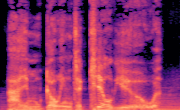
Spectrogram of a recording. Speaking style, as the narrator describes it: she hissed

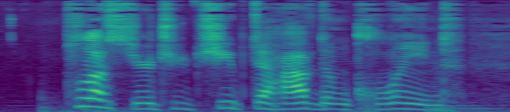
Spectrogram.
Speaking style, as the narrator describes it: Eurytion mumbled from under his hat

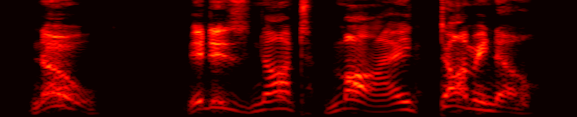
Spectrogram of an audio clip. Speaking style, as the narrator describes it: replied Beausire gruffly

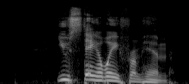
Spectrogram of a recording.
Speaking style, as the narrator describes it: yelled

